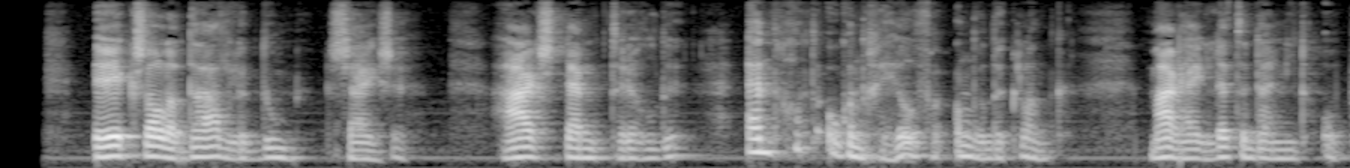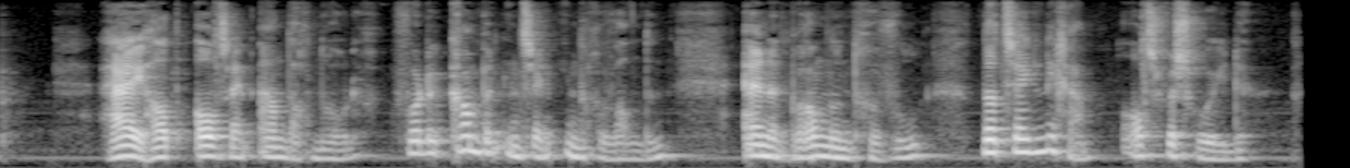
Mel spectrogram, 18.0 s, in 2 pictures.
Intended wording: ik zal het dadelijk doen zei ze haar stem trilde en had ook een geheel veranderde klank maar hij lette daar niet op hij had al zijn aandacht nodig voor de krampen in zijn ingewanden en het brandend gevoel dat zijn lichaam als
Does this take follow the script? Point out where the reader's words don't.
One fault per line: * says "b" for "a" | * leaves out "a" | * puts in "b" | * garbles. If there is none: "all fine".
all fine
